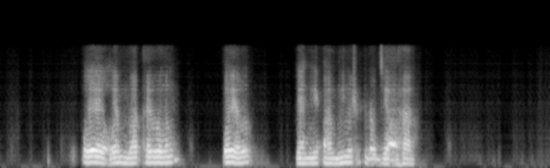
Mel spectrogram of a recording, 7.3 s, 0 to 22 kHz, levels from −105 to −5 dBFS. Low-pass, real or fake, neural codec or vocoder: 7.2 kHz; fake; codec, 16 kHz, 0.5 kbps, FreqCodec, smaller model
